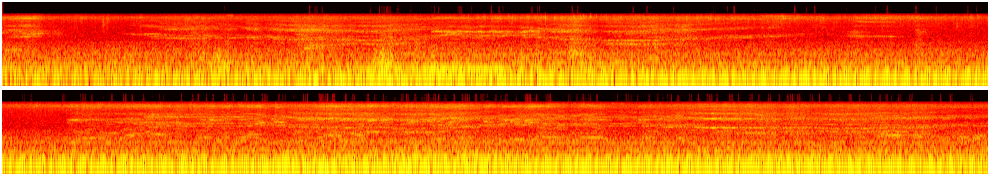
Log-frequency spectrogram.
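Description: Loud, steady drone of machinery aboard a trailing suction hopper dredge, with a strong low hum. Fainter wavering higher-pitched sounds come and go over it.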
